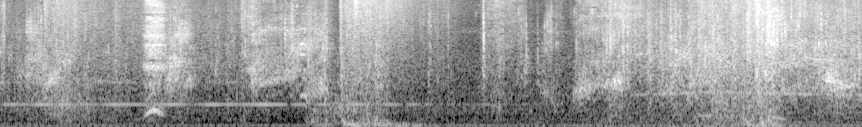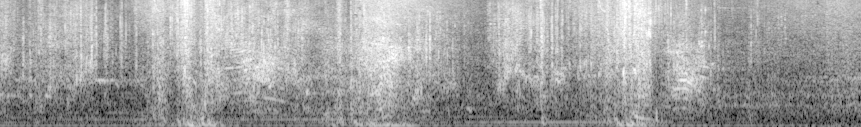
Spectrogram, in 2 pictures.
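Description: A young man talks through a microphone with animation.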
